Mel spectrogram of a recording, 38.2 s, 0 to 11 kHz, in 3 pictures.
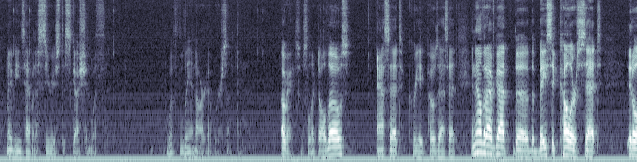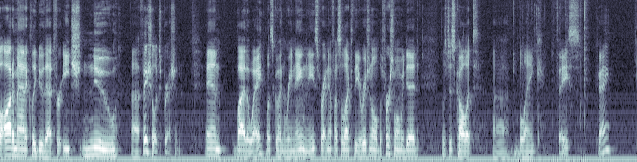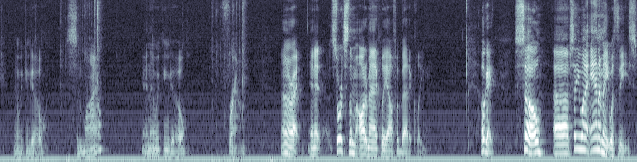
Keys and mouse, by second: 0.7 g, 2.5 g, 4.7 g, 5.8 c, 7.7-8.6 drag, 18.0 click, 21.0-24.3 drag, 25.4 click, 26.0-27.3 drag, 29.2-30.2 drag, 37.7 click.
